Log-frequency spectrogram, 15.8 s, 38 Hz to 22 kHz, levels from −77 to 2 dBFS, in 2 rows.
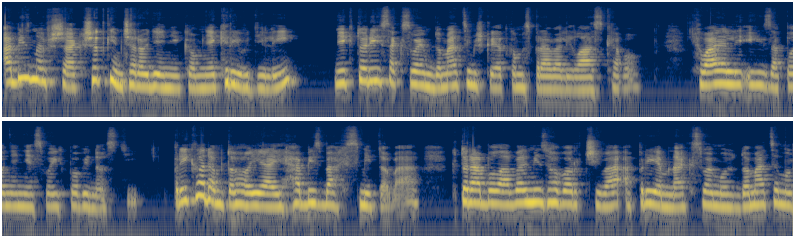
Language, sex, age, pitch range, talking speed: Slovak, female, 20-39, 190-240 Hz, 135 wpm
